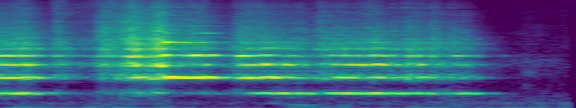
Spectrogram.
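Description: Flute holding a B flat with an unsteady, wavering tone, a clear harmonic-rich note that wobbles and swells in loudness for nearly three seconds before tailing off, played alone with no talk.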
